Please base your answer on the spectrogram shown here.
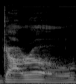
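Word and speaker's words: Garou: G a ro you the U is an extension of the Oh sound in Japanese so it they would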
